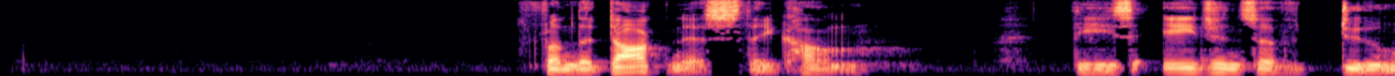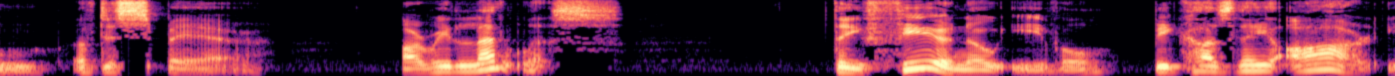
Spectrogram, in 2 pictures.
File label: Comic VO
